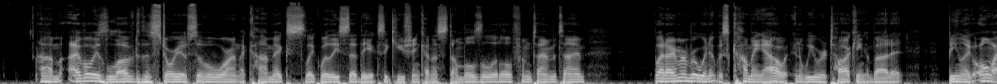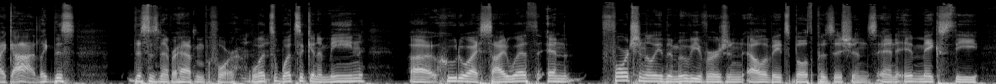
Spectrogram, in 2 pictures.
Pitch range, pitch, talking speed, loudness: 110-135 Hz, 120 Hz, 230 wpm, -19 LUFS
